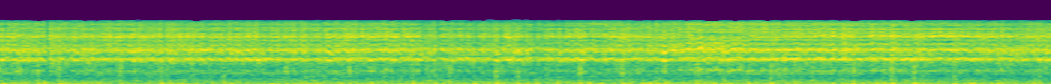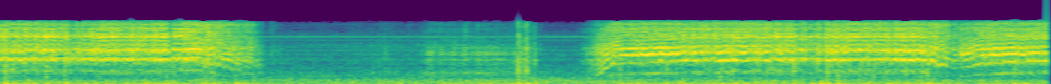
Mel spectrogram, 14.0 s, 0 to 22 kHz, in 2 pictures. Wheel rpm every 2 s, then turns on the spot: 160, 160, 160, 160, 50, 60, 140.
8-10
